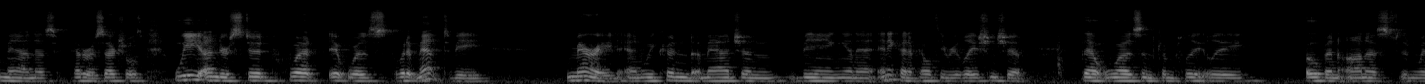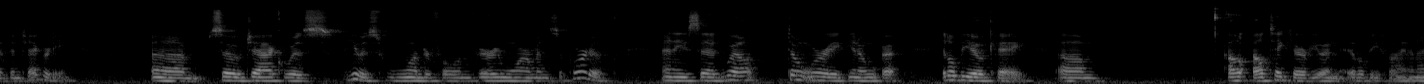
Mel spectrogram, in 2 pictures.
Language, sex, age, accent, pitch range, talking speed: English, female, 50-69, American, 150-165 Hz, 145 wpm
